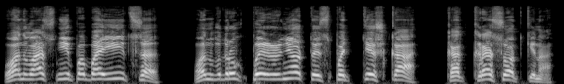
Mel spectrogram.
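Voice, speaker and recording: A man voicing a rowdy gang of schoolboys in an audiobook, shouting and taunting. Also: high-pitched, very animated, moderate pace, no room sound, studio quality, voice pushed up, full character voice.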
